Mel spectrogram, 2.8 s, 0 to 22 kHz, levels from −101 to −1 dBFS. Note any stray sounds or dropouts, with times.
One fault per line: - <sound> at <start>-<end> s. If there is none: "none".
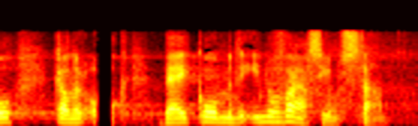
- dropout at 0.6-0.7 s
